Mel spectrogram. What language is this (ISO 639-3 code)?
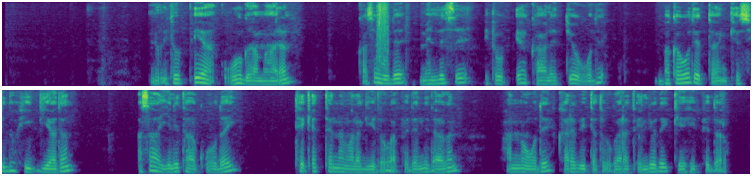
wal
